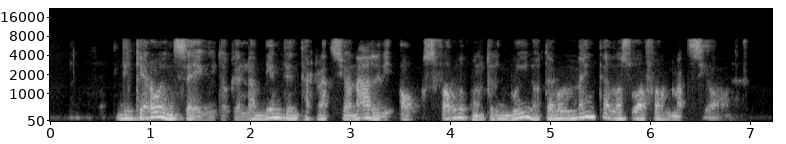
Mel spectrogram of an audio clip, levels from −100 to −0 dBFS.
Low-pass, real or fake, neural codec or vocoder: 7.2 kHz; fake; codec, 24 kHz, 3 kbps, HILCodec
